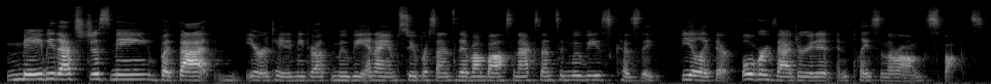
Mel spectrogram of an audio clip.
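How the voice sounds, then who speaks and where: A woman co-hosts a casual chat in a mixed southern Massachusetts and Rhode Island accent. Her voice is bright and crisp, and she rambles along with plenty of ums and likes. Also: medium pitch, steady tone, normal speed, few pauses. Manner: chatty, many fillers like "um" and "like". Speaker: podcast co-host.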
